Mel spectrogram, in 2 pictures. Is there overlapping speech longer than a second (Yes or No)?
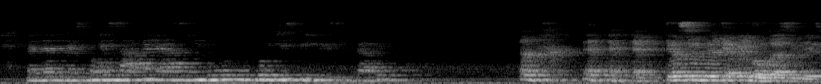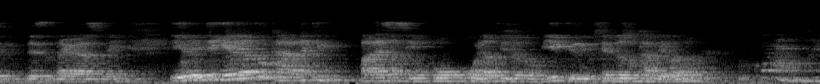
No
